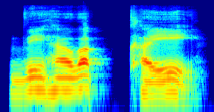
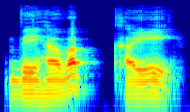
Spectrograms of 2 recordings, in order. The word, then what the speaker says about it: विहवक्षये: विहवक्षये, विहवक्षये, आधा क ख, विहवक्षये।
